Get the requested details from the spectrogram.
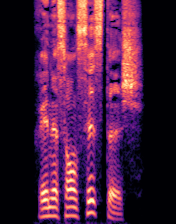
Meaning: Renaissance
- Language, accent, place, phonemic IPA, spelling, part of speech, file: German, Germany, Berlin, /ʁənɛsɑ̃ˈsɪstɪʃ/, renaissancistisch, adjective, De-renaissancistisch.ogg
